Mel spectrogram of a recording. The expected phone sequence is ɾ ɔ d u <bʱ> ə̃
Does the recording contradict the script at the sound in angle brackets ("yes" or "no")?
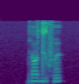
yes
